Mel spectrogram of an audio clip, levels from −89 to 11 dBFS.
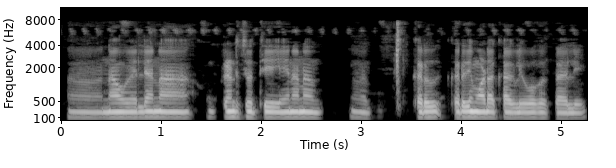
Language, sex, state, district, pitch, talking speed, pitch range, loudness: Kannada, male, Karnataka, Bijapur, 115 Hz, 115 wpm, 110-120 Hz, -18 LUFS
